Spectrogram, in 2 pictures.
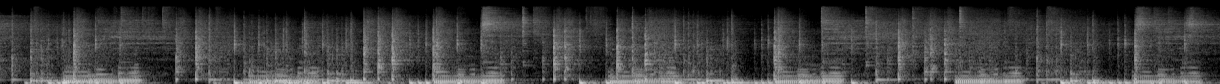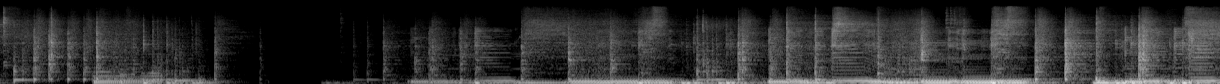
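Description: Live drum kit with snare, bass drum and cymbals playing against a bass line and keyboards. The music cuts to silence about fourteen and a half seconds in, and a new song starts a second and a half later.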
